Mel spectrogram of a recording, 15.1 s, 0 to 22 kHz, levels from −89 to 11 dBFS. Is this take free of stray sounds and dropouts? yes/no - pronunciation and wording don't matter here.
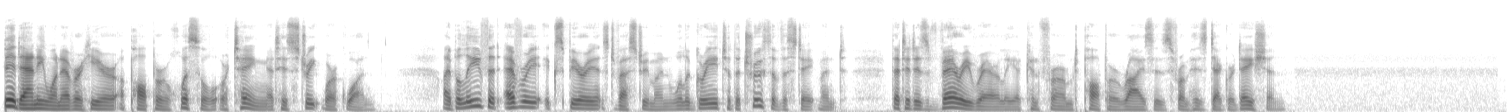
yes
